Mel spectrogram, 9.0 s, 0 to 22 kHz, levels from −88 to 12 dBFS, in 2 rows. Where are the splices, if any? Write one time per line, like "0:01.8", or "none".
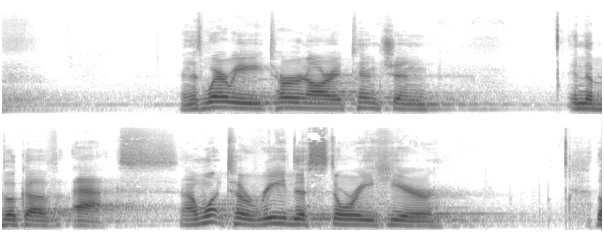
0:01.5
